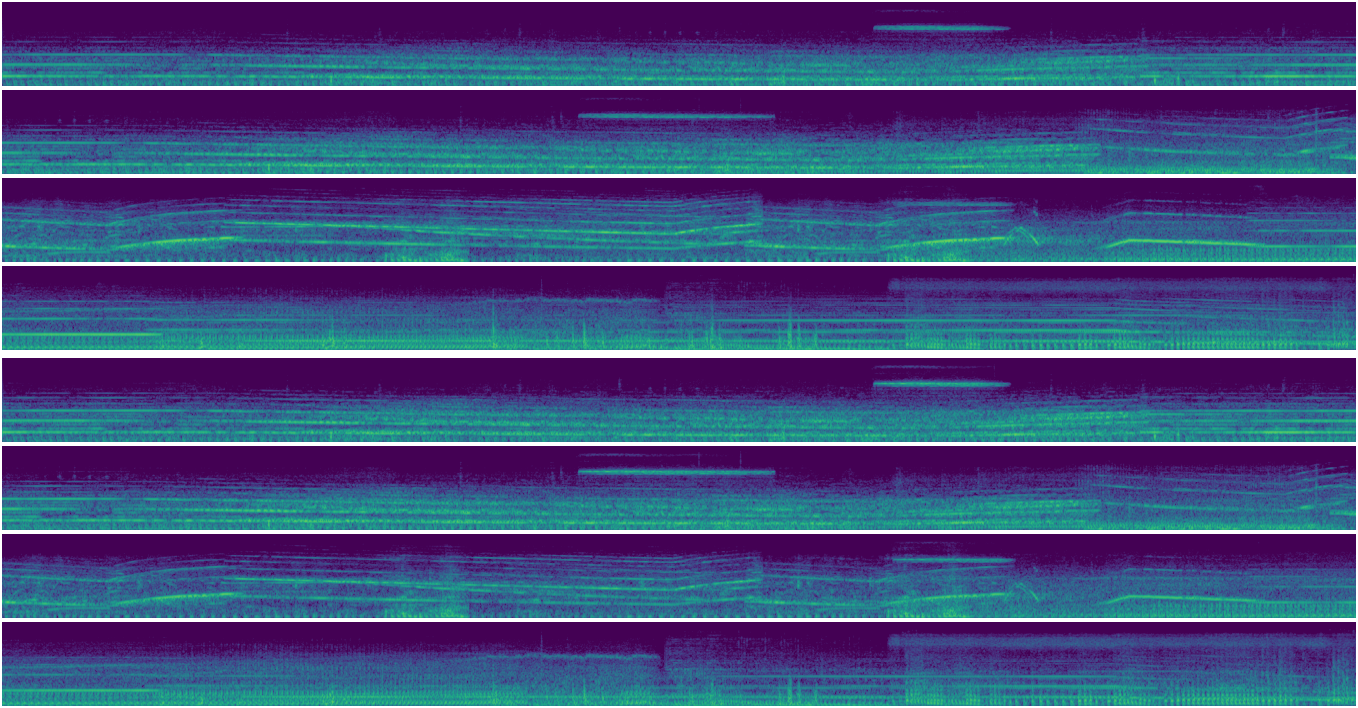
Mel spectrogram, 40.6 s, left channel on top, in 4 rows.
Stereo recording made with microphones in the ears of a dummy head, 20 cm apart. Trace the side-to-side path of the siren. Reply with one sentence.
In this clip you hear the siren move to the left.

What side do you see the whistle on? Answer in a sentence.
In this clip you hear the whistle on the right.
